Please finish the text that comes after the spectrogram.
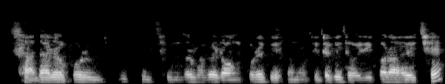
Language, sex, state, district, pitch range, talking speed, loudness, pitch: Bengali, male, West Bengal, Jhargram, 110-115 Hz, 175 wpm, -17 LUFS, 110 Hz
